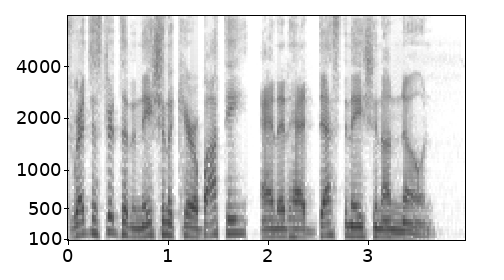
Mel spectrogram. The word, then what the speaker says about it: Kiribati: And it said it was registered to the nation of Kiribati, and it had destination unknown. That's weird. So we'd like, where is Kiribati? Have you ever heard of Kiribati? It's pronounced Kiribati, but it's Kiribati with a B.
